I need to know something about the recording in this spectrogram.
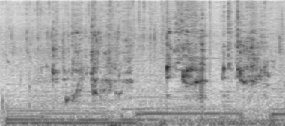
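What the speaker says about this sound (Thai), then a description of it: "ผัดสามเกลือของเราให้สุกหอมเลยนะครับ" Garlic, coriander root and pepper paste stir-fry in pork lard in a Thai home kitchen: close, loud scraping and clattering of a spatula against the pan over a low frying sizzle and steady background hum.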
